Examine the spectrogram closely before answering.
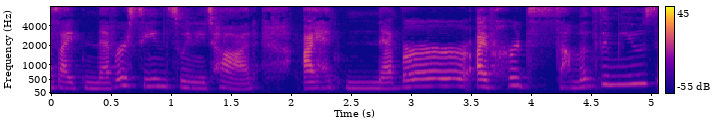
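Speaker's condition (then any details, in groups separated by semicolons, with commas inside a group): No condition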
